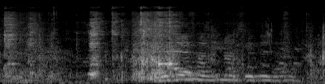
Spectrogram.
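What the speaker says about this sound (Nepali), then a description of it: "यहाँ भाँडाकुडा छ कि" Dishes and pots clink and clatter in short bursts while people talk nearby.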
